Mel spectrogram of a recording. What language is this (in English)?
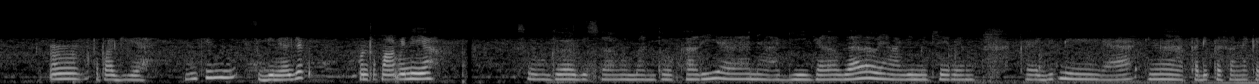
Indonesian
